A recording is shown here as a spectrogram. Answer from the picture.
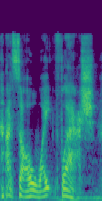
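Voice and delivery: plain reading voice

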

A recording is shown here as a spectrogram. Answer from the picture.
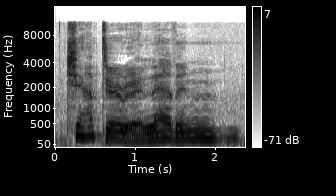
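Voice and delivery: stretched mock-dramatic heading; chapter announcement. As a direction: announce the chapter with theatrical slowness.

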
